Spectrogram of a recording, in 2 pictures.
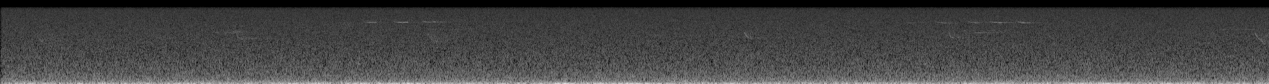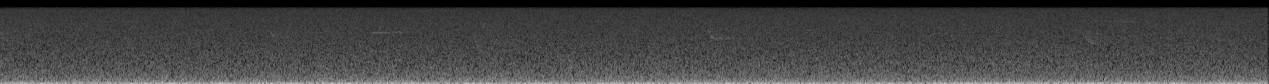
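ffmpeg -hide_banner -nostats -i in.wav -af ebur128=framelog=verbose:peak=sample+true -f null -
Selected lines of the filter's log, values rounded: Integrated loudness:
  I:         -28.8 LUFS
  Threshold: -38.8 LUFS
Loudness range:
  LRA:         0.4 LU
  Threshold: -48.8 LUFS
  LRA low:   -28.9 LUFS
  LRA high:  -28.5 LUFS
Sample peak:
  Peak:       -5.6 dBFS
True peak:
  Peak:       -5.6 dBFS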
